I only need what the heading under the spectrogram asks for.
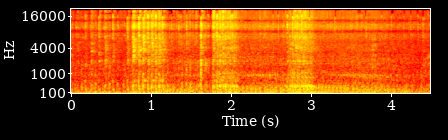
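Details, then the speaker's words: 1990 Harley-Davidson FXST Softail Springer on a thinner-diameter straight-through original exhaust, with a new Mikuni carburetor still cleaning out: lumpy V-twin revving with uneven surges and dips. It runs rough. "Using a new Mikuni carbon. You know, just basically cleaning everything out at the moment, which is why it sounds rough."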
